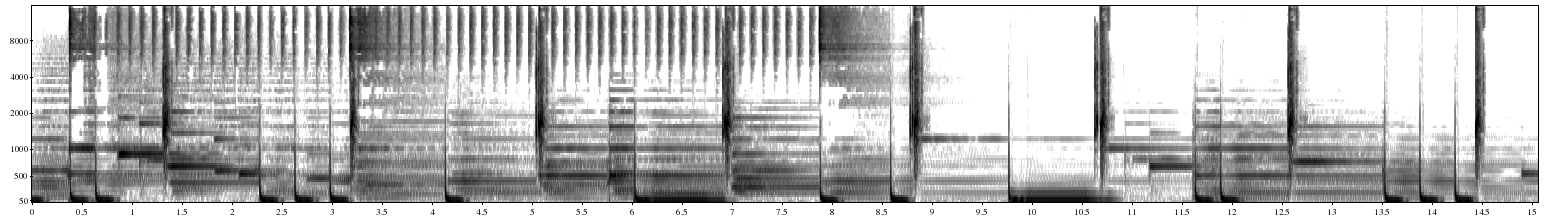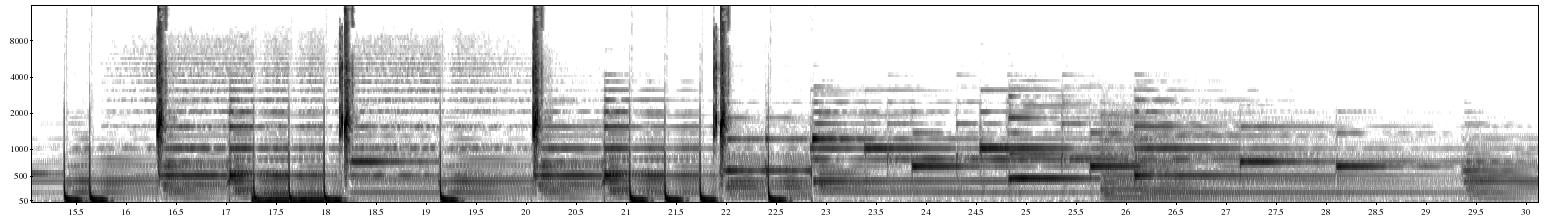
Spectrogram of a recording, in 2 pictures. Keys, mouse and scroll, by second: 2.2 shift+click, 3.6 alt+middle click, 7.5 scroll up 1, 8.7 shift+click, 9.9 alt+w, 10.5 alt+w, 17.0 alt+click, 18.1 alt+click, 20.4 click, 23.3 alt+w, 23.8 alt+w, 24.2 scroll down 2, 24.8 alt+middle click, 25.5 middle click, 26.2 alt+middle click, 26.6 alt+middle click, 27.6 alt+w, 28.2 alt+w, 28.4-29.0 scroll down 3, 29.0 middle click, 29.3-29.7 scroll down 2, 29.8 middle click.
